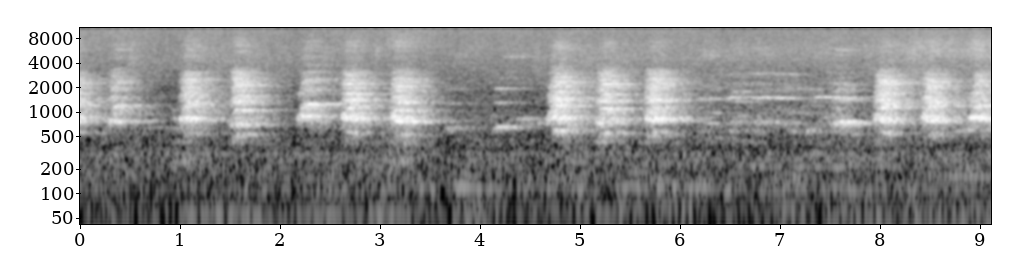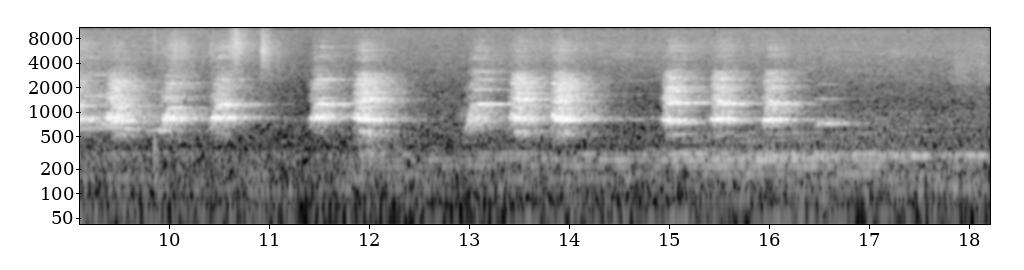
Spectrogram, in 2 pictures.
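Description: A dog barking in quick runs of short, high yaps, three to six at a time with short pauses between the runs.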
